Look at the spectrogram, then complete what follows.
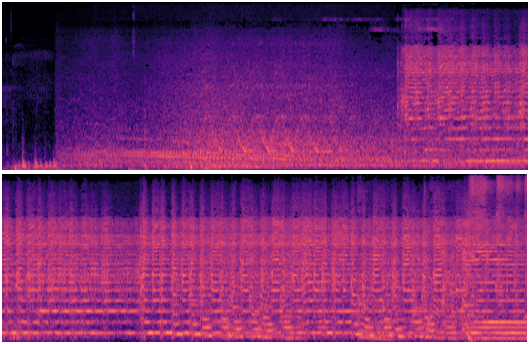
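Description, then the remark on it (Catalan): A hard rock song by a Californian hard rock band opens with a swirling, echoing guitar, then a loud, dense wall of distorted electric guitar and drums bursts in and keeps driving steadily, with no one talking. “Doncs sí, primer de tot anem a un dels grans èxits de la banda californiana de hard rock.”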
